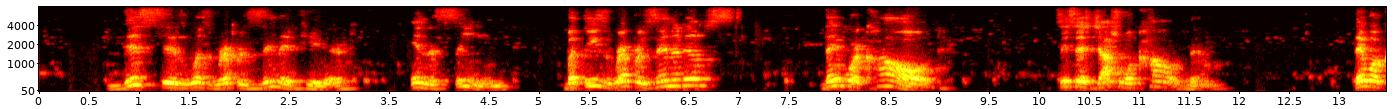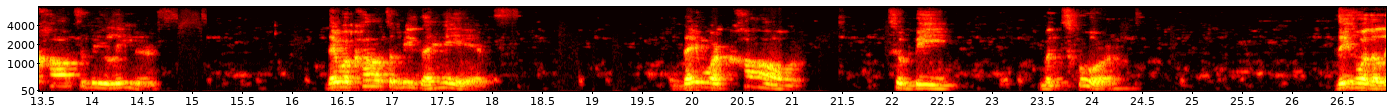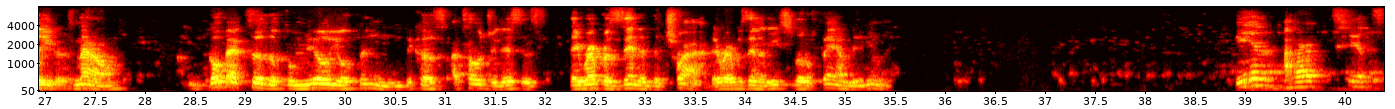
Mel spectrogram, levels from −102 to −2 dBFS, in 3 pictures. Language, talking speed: English, 100 wpm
